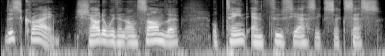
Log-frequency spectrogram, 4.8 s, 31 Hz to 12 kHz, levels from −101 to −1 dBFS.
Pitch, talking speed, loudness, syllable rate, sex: 140 Hz, 110 wpm, -19 LUFS, 4.6 syllables/s, male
